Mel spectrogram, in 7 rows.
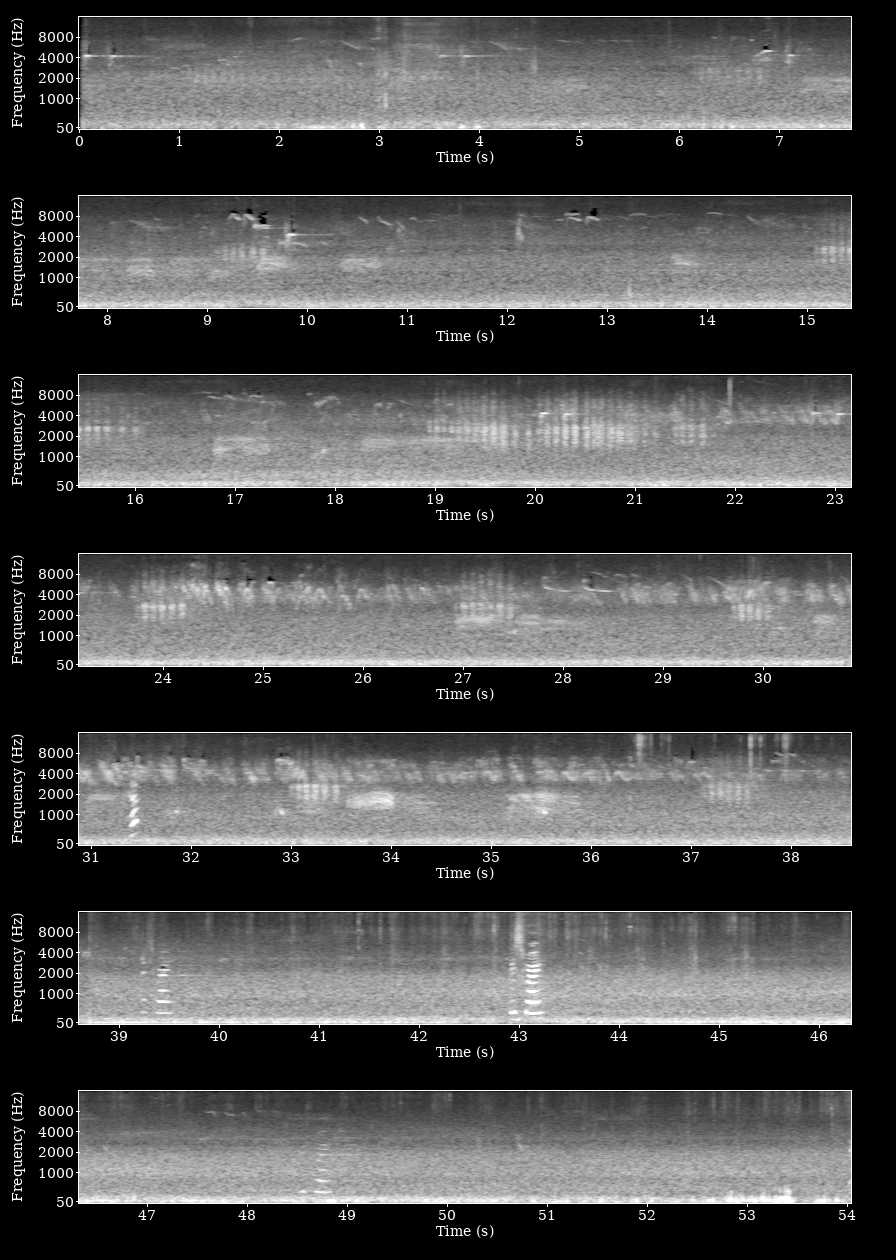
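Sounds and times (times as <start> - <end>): wild birds chirping: 0.0 - 54.0
wind rumble on microphone: 51.7 - 54.0.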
